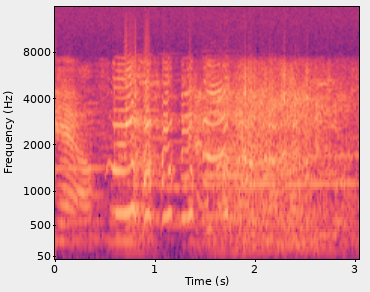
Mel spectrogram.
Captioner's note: sobs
